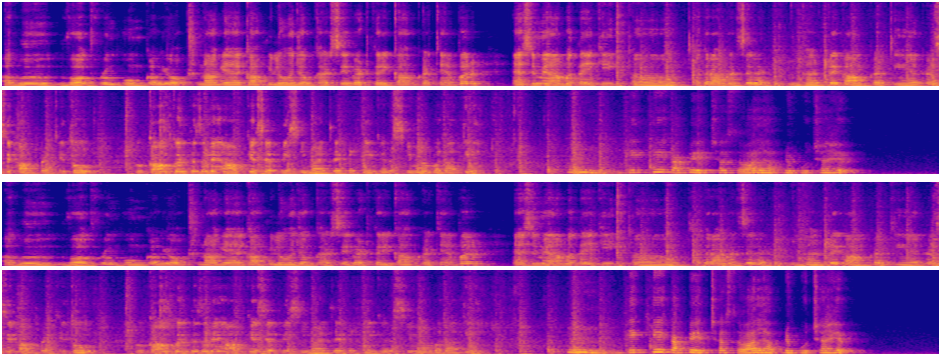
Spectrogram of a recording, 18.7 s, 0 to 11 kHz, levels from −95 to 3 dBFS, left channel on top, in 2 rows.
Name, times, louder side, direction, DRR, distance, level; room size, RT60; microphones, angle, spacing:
voice 1, 0.0-4.8 5.1-10.3 10.7-14.2, left 3 dB, 60° left, 6 dB, 0.4 m, -27 dB
sound 1, 5.9-16.4, left 1 dB, 80° left, 1.0 m, -36 dB
voice 2, 15.0-17.8, right 3 dB, 45° right, 6 dB, 0.3 m, -24 dB
2.9 x 2.1 x 2.4 m, 0.40 s
head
